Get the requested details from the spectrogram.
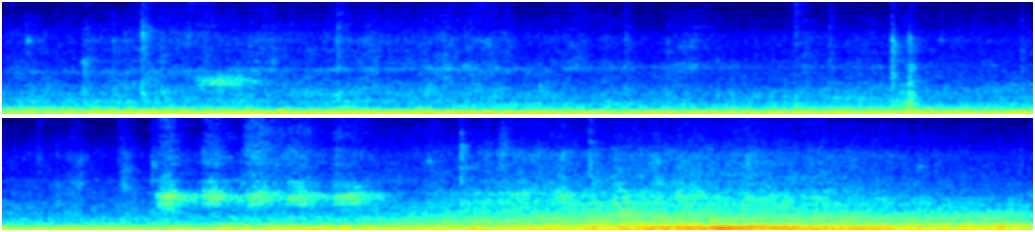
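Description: Metal parts clink and scrape as a motorcycle brake is worked on by hand.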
